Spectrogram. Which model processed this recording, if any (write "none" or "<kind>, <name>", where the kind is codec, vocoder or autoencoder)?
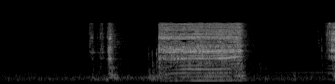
none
